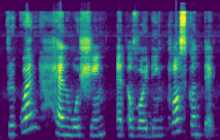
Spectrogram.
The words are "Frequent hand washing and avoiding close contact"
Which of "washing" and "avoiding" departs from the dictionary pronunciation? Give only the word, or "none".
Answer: none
